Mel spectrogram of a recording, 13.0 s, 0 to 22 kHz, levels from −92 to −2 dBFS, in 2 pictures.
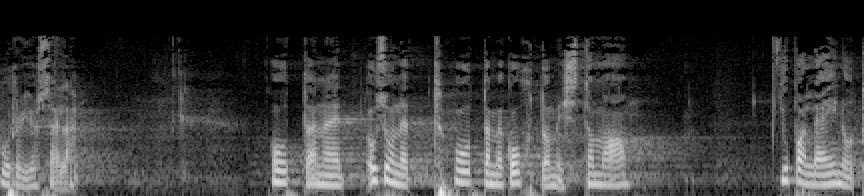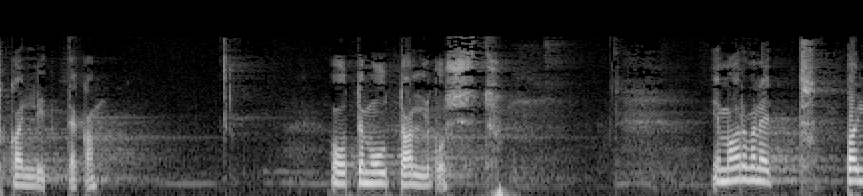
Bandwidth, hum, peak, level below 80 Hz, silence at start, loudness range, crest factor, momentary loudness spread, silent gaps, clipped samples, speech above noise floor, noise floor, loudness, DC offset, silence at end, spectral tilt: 11.5 kHz; none; -2 dBFS; -38 dBFS; 0 s; 4 LU; 22 dB; 16 LU; none; under 0.1%; 35 dB; -57 dBFS; -23 LUFS; under 0.1%; 0 s; -5.5 dB/octave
